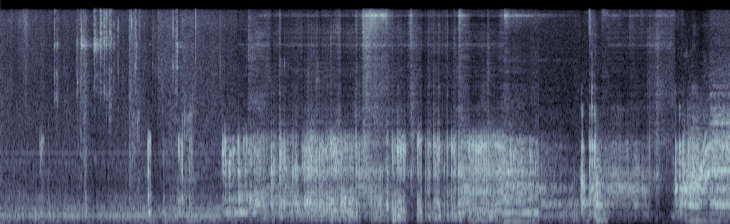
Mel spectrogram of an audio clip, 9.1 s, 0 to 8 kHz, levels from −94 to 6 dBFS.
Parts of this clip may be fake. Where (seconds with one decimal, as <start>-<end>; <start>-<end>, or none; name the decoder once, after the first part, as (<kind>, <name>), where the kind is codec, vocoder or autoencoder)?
3.2-6.3 (codec, ZipCodec); 7.6-8.4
